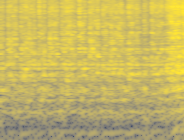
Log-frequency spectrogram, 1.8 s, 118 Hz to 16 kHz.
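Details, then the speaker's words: Chaparral 187 XL boat, MerCruiser 305 V8, after water in fuel fixed by new fuel water separator, fresh gas and priming: steady, even idle with a smooth low beat, no stumble or misfire. "it's good and here's what she sounds like watches no water"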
